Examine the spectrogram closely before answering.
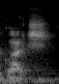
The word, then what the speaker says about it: Glutch: I thought it said Manhunting Gulch, but just the Glutch. Sorry, I keep calling it a gulch. It's not even that. It's a glutch.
